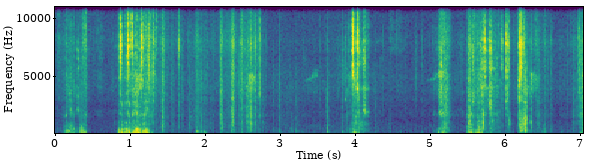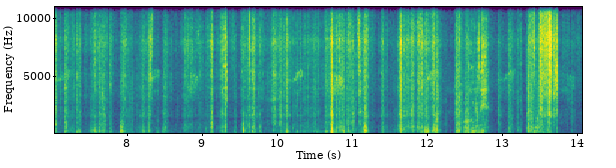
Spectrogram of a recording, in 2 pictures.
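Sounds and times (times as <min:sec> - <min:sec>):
tools tapping and scraping car parts: 0:06.2 - 0:14.0.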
